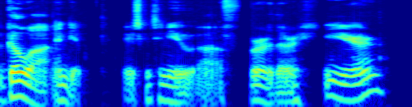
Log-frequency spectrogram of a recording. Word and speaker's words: Goa: Or I think it's pronounced Goa, India.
